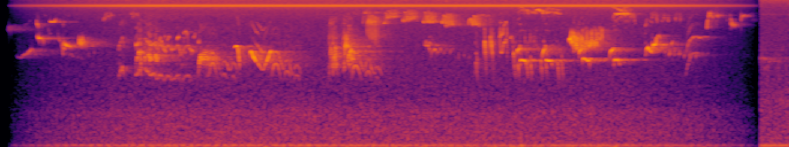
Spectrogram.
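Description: Song thrush singing: a run of varied, clear whistled phrases, some short notes repeated several times over.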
